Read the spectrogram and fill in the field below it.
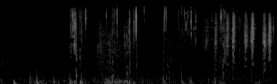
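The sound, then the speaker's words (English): A Laffy Taffy candy wrapper crinkles and crackles in quick, irregular bursts of sharp, bright rustling that carry on for a few seconds, with no one talking over it. “Listen to this candy.”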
